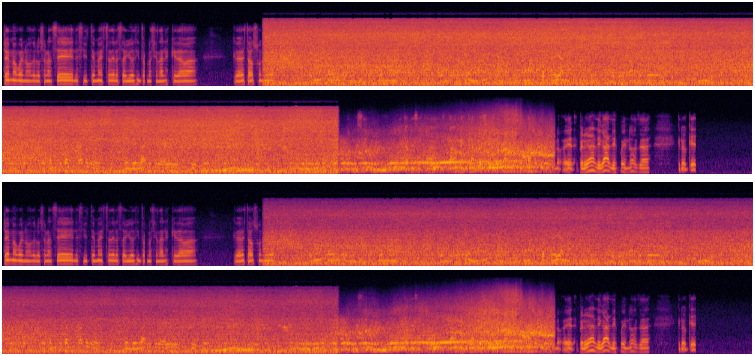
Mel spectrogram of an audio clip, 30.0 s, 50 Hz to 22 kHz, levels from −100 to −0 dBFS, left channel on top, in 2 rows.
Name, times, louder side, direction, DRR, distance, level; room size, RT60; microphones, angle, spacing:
voice 1, 0.0-3.9 4.6-5.5 6.1-8.2 8.7-21.6 21.9-28.9, left 1 dB, 40° left, 2.0 m, -32 dB
sound 1, 5.2-21.8, left 6 dB, 55° left, 0.9 m, -25 dB
sound 2, 18.7-26.1, equal, 5° right, 0.9 m, -25 dB
open air
head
